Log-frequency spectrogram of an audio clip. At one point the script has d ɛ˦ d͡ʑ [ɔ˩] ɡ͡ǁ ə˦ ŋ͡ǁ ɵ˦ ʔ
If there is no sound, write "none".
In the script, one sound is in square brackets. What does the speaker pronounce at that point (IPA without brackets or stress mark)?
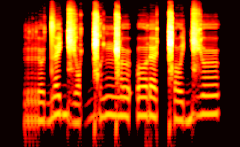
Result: ɔ˩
